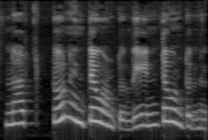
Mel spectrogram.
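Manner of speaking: imitated loud retort. Madhuri insisting to Divya this is just her tone, mock shouting. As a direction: throw it back as if yelling is just your tone. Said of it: "మీరెందుకు అలా అరుస్తున్నారు".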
